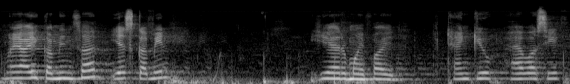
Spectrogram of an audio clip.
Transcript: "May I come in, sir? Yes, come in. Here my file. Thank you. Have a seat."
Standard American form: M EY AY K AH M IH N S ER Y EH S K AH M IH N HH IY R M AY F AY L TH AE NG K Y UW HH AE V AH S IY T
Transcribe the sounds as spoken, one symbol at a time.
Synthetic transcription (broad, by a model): M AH AY K AH M IH N S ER Y EH S K AH M IH N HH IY R M AY P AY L T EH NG K Y UW HH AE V AH S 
